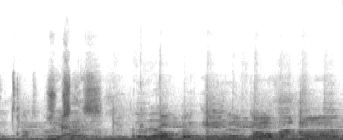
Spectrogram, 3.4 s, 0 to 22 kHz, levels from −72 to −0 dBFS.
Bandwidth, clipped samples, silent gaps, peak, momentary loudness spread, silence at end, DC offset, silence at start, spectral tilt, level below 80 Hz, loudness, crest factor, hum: over 20 kHz; under 0.1%; none; -6 dBFS; 8 LU; 0 s; 9%; 0 s; -4.5 dB/octave; -34 dBFS; -24 LUFS; 16 dB; none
